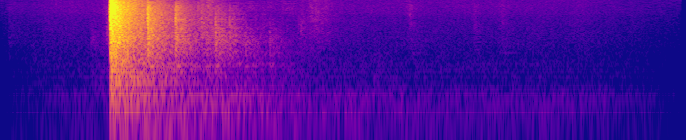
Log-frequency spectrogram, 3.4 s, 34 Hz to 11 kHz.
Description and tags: Metal Impact 1
The sound of kicking the wall inside a small metal shed.
Recorded using the Zoom H6 XY module.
